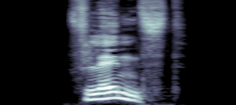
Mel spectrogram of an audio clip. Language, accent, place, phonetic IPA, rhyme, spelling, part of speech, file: German, Germany, Berlin, [flɛnst], -ɛnst, flenst, verb, De-flenst.ogg
- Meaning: inflection of flensen: 1. second-person singular/plural present 2. third-person singular present 3. plural imperative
